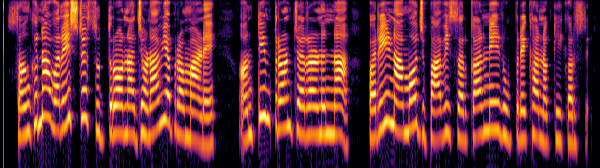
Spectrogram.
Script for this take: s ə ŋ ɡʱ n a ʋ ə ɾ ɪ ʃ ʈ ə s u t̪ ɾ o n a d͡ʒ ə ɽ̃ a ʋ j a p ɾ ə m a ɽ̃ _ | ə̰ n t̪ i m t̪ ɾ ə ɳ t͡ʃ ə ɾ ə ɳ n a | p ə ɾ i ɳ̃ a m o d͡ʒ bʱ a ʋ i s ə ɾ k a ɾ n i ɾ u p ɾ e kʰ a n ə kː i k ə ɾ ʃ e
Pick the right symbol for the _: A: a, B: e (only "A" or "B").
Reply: B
